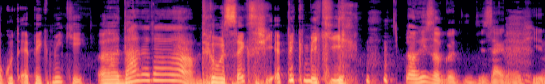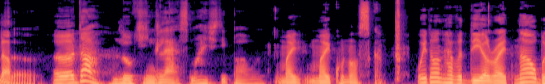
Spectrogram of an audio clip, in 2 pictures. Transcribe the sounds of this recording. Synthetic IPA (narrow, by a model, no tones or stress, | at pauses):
ɡudɛpɪkmikʰiəd̪ad̪ad̪adad̪ewusɛksʃiɛpɪkmikʰinoʊhizəɡʊd̚dizãɪ̃nə̰˞hḭda̰ʌd̪alukʰɪ̃ŋɡlæsmajt͡ʃt̪ipʰaʊə˞mamaɪkunɔ̰skwidõʊ̃nthævəd̪ilˠɹaɪtnawbʌt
